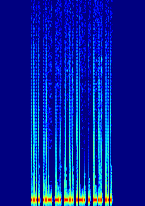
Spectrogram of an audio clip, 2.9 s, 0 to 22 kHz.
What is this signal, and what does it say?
Morse code, heard as a keyed tone, about 47 wpm, 700 Hz. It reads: HUNDREDS
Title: Sets of 4 Words - New Word Drill - 50wpm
